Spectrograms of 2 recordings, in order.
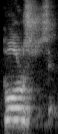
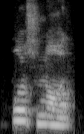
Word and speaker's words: Pulse: Se llama Puls. En español se escribe pulse mode. Puls mode es un ecógrafo israelí.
